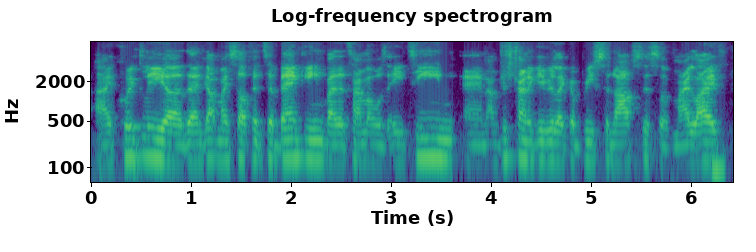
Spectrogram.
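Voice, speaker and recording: Middle aged guy from miami telling his career story, lots of uh's, avg pitch voice. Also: level tone, a little fast, a bit bright, low-quality recording. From Miami, Florida. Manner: rambling, many fillers and restarts. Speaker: guest, sales consultant. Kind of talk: casual interview talk.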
